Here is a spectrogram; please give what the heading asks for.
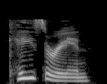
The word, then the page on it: Caesarean: British English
